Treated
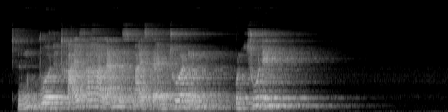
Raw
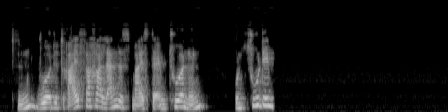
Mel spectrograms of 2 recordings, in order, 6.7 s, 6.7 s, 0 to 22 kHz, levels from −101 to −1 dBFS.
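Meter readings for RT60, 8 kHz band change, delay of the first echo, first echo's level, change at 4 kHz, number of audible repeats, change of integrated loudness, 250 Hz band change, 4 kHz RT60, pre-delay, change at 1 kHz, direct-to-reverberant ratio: 1.5 s, n/a, none, none, +1.5 dB, none, 0.0 dB, -4.5 dB, 1.4 s, 25 ms, +2.0 dB, 0.0 dB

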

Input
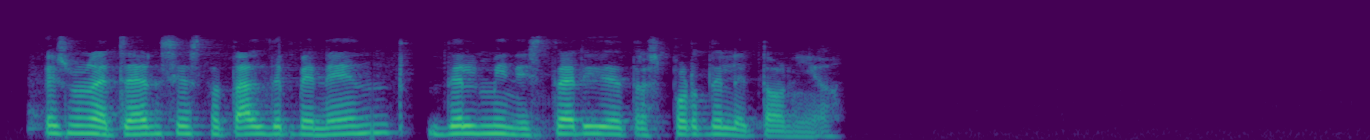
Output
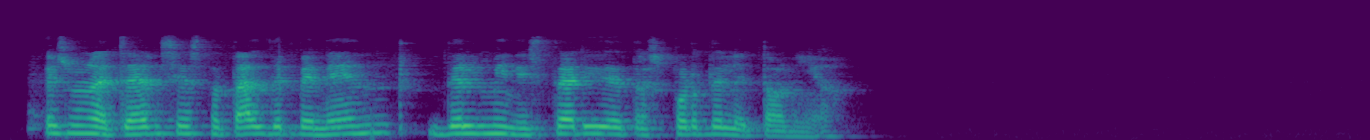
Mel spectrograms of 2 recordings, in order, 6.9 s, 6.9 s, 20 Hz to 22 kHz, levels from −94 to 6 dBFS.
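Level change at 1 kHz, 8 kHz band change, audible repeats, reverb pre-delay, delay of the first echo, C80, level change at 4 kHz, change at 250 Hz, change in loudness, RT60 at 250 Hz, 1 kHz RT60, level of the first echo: -2.0 dB, n/a, none, 3 ms, none, 18.5 dB, 0.0 dB, -2.5 dB, -1.5 dB, 0.50 s, 0.35 s, none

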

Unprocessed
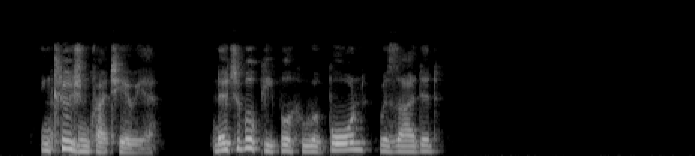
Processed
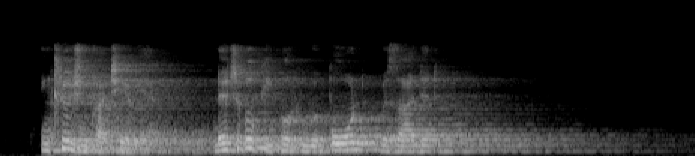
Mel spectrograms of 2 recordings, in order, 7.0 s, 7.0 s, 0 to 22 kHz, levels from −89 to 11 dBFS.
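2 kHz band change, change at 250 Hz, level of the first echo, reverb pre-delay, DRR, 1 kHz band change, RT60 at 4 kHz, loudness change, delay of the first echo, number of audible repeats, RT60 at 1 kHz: +5.0 dB, +5.5 dB, none, 17 ms, 4.0 dB, +5.5 dB, 1.5 s, +5.0 dB, none, none, 2.6 s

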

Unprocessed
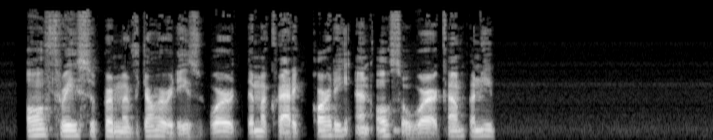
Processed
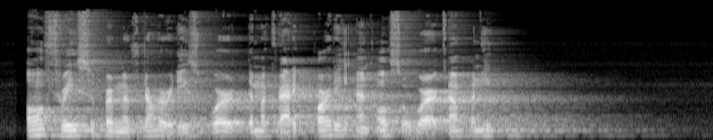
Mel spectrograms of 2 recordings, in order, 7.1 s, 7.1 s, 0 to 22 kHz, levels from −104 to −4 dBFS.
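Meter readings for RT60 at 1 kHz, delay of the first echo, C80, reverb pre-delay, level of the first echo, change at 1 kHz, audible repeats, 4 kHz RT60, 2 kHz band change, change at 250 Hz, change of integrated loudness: 2.1 s, none, 10.0 dB, 38 ms, none, +0.5 dB, none, 1.3 s, +0.5 dB, +0.5 dB, +0.5 dB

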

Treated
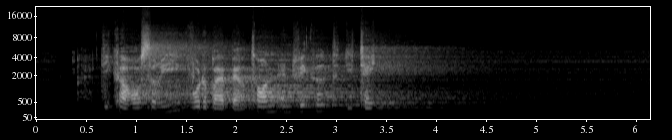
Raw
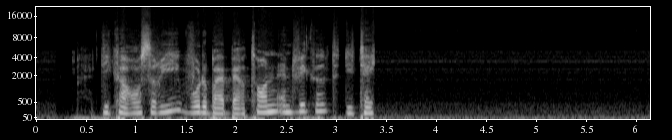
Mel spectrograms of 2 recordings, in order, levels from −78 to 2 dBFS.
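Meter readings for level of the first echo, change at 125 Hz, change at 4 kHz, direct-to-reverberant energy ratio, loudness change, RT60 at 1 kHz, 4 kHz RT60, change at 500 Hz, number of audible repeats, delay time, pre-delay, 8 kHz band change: none, under -40 dB, -2.0 dB, 7.5 dB, -4.5 dB, 3.0 s, 2.8 s, -11.0 dB, none, none, 5 ms, -2.5 dB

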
